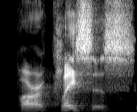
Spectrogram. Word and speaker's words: Paraklesis: Paraklesis is the way that it would be pronounced.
